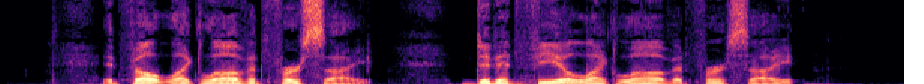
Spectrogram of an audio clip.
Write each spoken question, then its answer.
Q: Did it feel like love at first sight?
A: Yes, it felt like love at first sight.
